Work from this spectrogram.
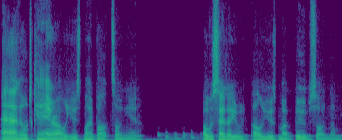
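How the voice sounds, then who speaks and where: With music in the background, a man speaks at a moderate pace and medium pitch, leaving long, frequent pauses. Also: ordinary pitch variation. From Scotland. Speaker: gaming streamer. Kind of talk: live gameplay stream chat. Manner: animated.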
